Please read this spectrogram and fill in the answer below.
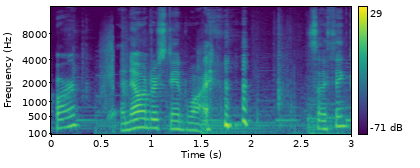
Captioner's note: laughs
